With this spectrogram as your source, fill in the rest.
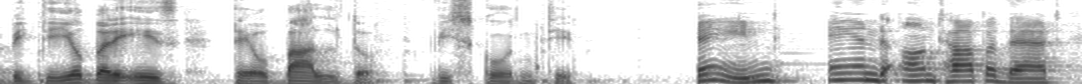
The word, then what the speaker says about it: Teobaldo Visconti: so not a big deal, but it is Teobaldo Visconti.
